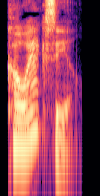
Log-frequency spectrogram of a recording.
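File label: "coaxial", British English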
